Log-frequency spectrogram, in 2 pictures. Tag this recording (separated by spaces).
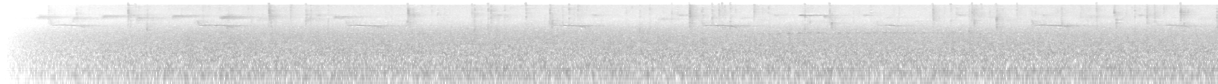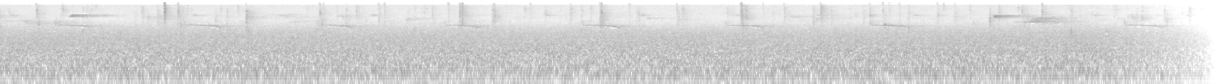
ambience ambient atmosphere background cave drip dripping field-recording forest quiet water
